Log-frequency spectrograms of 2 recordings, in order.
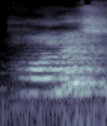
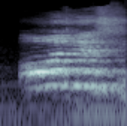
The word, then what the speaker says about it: honest: आ रही है और H हमारा साइलेंट है, तो इसलिए इसके आगे लगा A-N-N. अब देखिए honest साउंड क्या आ रही है हमारी? O की साउंड आ रही है एंड H इज यहाँ पर साइलेंट. honest नहीं बोलते हम इसको, हम क्या बोलते हैं? honest बोलते हैं. तो H इसमें साइलेंट है, तो माना क्या रहेगा?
